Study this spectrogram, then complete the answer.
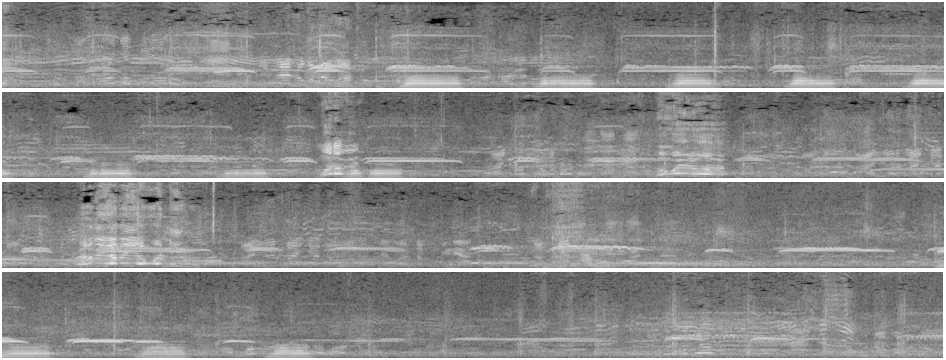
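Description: A large crowd shouts and cheers in the distance outdoors.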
